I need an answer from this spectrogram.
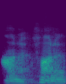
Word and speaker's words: Hannah: And I've lost, Hannah. Hannah, okay. Zach, can I take Hannah?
